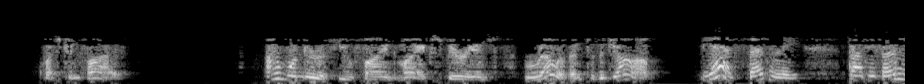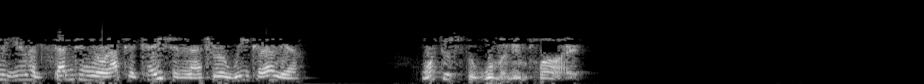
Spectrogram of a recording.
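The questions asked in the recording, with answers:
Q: What does the woman imply?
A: The man applied too late for the job.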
